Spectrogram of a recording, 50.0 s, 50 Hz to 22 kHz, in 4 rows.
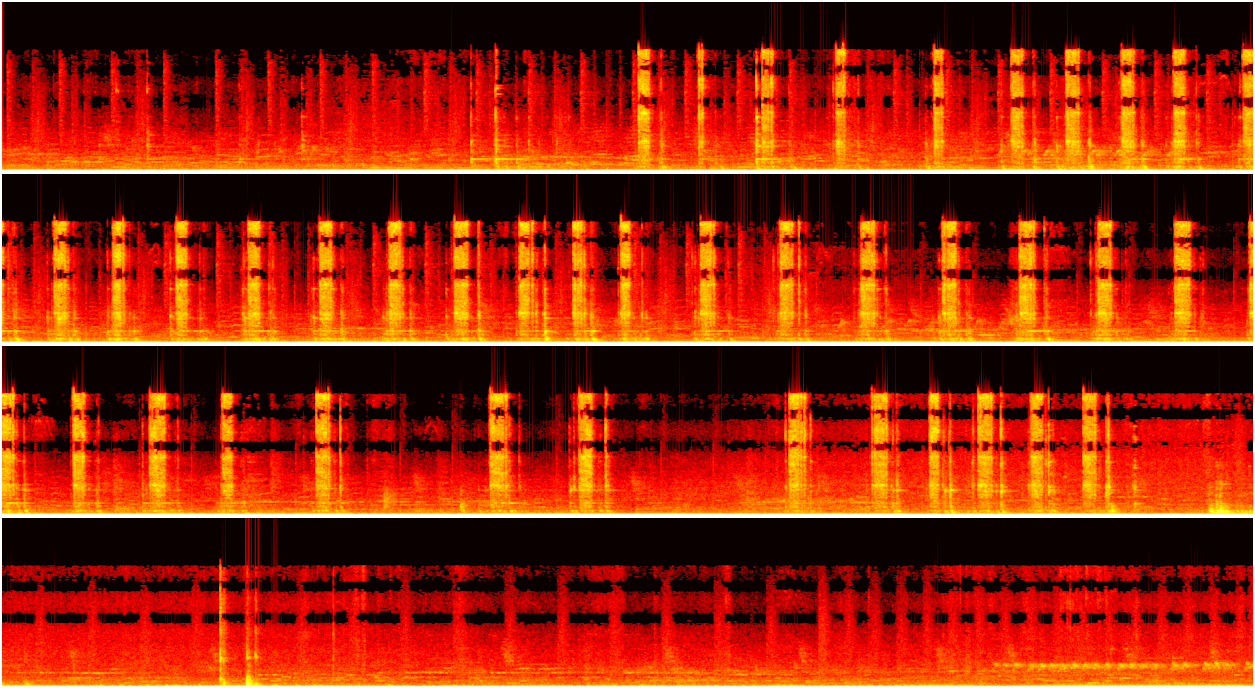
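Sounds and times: steady low hum: 0.0s - 50.0s
ratchet wrench clicking: 4.2s - 37.9s.

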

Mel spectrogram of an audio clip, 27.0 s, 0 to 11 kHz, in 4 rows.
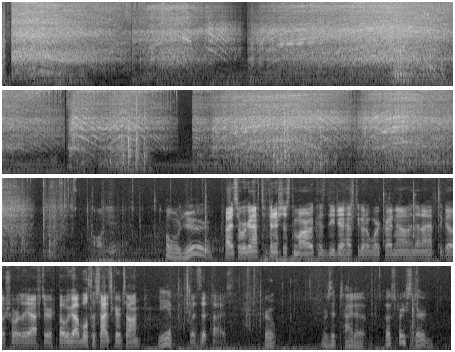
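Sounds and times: cordless drill boring holes: 0.0s - 14.5s.

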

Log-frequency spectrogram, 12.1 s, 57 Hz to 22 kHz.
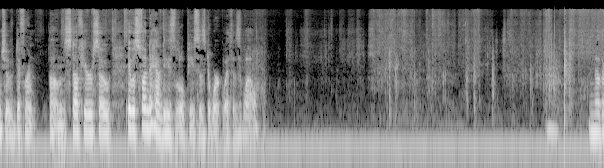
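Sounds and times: steady low hum: 0.0s - 12.0s
paper pages rustling: 4.9s - 12.0s.

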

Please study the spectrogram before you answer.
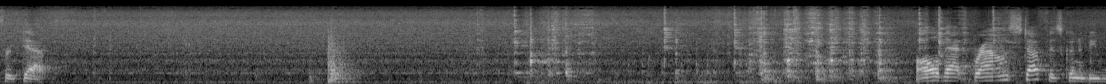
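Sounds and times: onion sizzling in oil: 0.0s - 11.0s
metal spatula scraping pot: 4.8s - 10.3s
spatula knocking pot: 5.1s - 10.2s.

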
